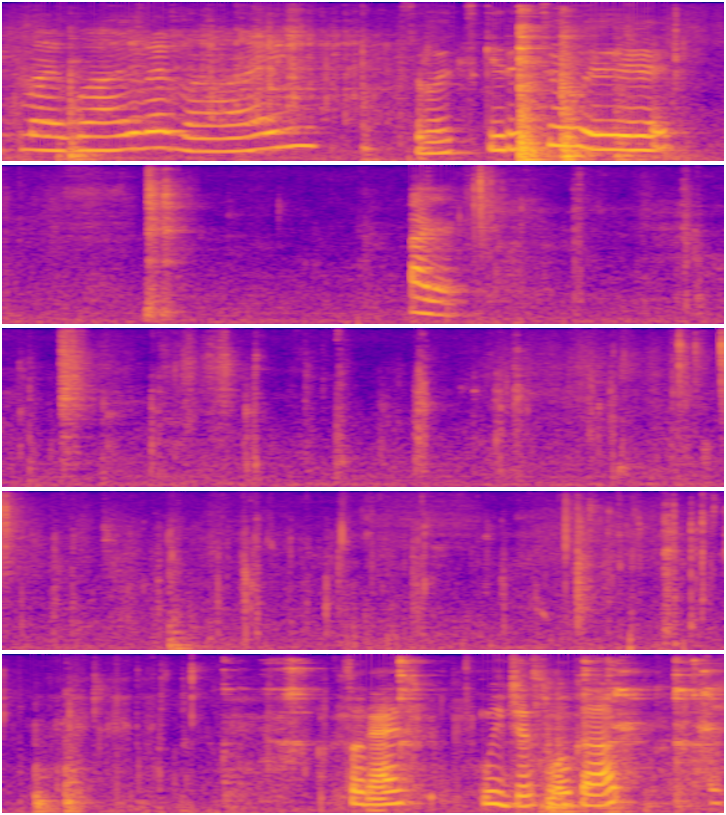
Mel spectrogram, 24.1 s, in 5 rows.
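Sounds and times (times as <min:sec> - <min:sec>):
chewing and mouth smacks: 0:08.1 - 0:21.6.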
